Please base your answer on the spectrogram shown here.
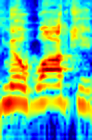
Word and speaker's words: Milwaukee: And real quick, just for Clayton, because Milwaukee does rhyme with hockey.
